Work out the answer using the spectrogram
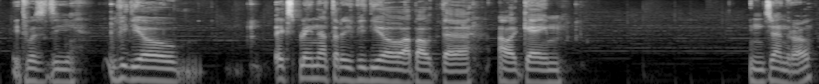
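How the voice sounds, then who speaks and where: A man with a Polish accent talks slowly as he draws, thinking aloud with many pauses and restarts. His voice sits at an ordinary middle pitch. Quiet music plays faintly behind him. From Poland. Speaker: streamer and game developer. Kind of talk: casual drawing stream talk.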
